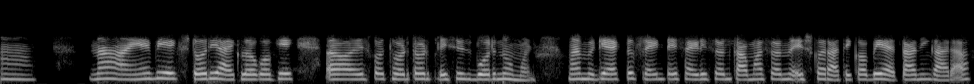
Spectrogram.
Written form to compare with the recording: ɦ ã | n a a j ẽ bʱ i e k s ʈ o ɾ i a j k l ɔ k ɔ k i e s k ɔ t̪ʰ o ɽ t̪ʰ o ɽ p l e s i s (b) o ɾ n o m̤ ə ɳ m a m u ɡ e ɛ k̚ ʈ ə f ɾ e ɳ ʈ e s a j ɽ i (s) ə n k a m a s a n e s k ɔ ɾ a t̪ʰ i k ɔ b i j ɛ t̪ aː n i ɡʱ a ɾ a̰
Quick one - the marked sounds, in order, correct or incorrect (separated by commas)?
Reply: correct, correct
